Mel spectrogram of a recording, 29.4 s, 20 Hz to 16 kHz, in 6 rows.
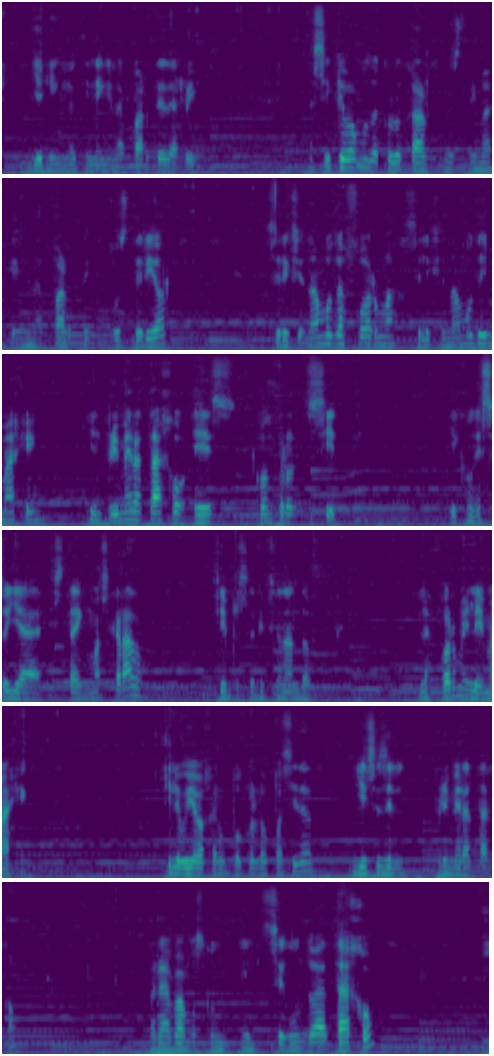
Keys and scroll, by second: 12.5 ctrl+7.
